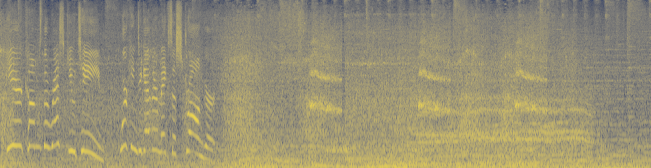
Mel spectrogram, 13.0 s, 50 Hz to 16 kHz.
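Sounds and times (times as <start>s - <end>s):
vehicle engines running: 0.0s - 13.0s
short falling squeals: 6.0s - 11.9s.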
